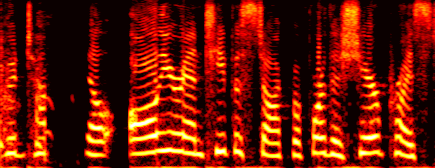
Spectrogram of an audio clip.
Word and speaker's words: Antifa: He said Rand Paul has called to subpoena how do you say it? Do you say Antifa? – Antifa.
